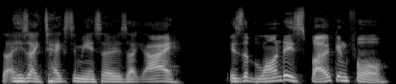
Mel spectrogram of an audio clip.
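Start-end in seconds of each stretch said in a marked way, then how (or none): 1.4-3.9 broad Aussie drawn vowels; Australian accent. Acted. Golfer asking about the blondie, Australian accent. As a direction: ask it like an Australian bloke. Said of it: "do a-, an Australian accent".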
